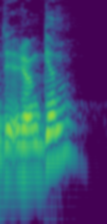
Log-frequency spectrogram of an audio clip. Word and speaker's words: Рентген: Все началось в недавнем прошлом, в конце XIX века, когда Вильвин Корен Рентген, именно так правильно произносится его фамилия,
